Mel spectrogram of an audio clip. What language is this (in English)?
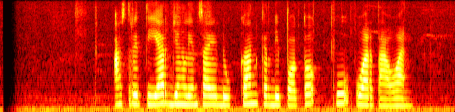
Sundanese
